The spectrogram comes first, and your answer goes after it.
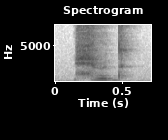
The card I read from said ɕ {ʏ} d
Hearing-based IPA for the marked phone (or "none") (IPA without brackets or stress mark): ʏ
